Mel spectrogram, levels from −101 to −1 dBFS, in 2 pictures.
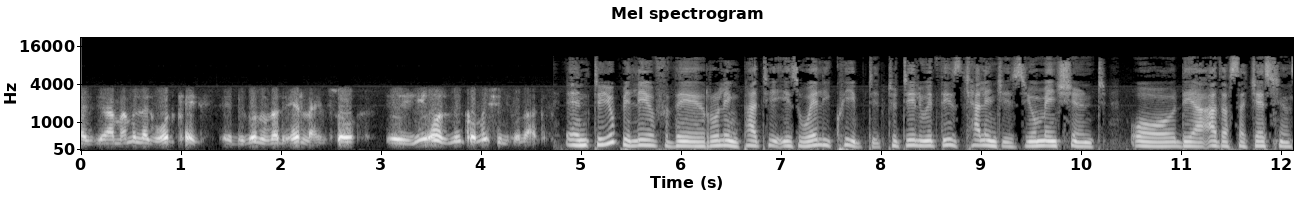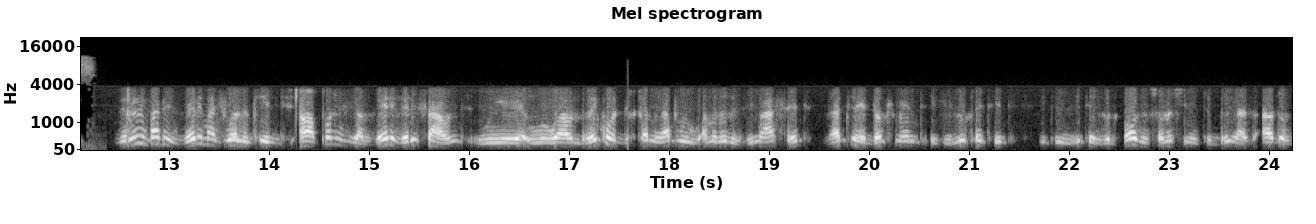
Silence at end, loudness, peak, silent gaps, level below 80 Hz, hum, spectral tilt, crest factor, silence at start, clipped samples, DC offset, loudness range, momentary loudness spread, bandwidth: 0.05 s; -19 LUFS; -2 dBFS; none; -56 dBFS; none; -6 dB/octave; 18 dB; 0 s; under 0.1%; under 0.1%; 6 LU; 12 LU; 11 kHz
